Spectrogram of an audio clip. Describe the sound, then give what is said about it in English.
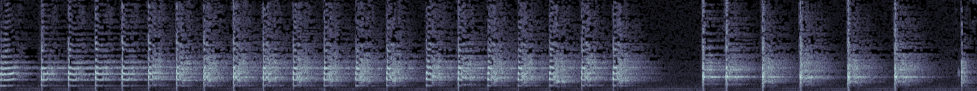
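Fast, excited yelping on a turkey box call: a long run of about twenty rapid, sharp raspy notes, a short pause, then another quicker burst, loud with no talking. “But, you know, excited yelping on a box call.”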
